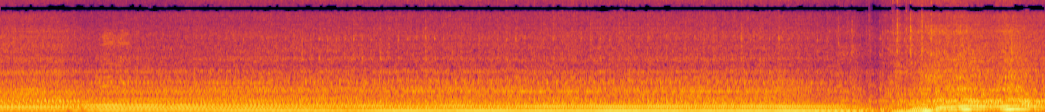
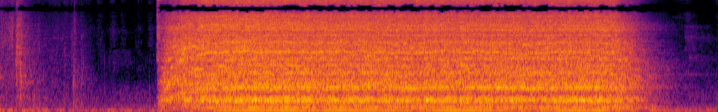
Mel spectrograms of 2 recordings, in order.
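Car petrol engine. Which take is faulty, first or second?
second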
